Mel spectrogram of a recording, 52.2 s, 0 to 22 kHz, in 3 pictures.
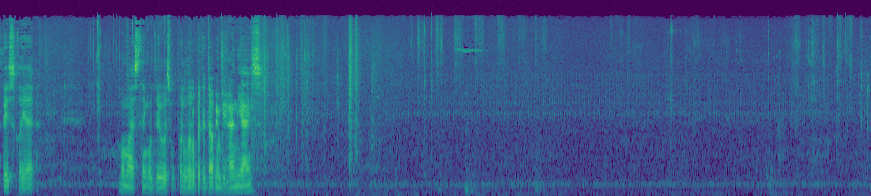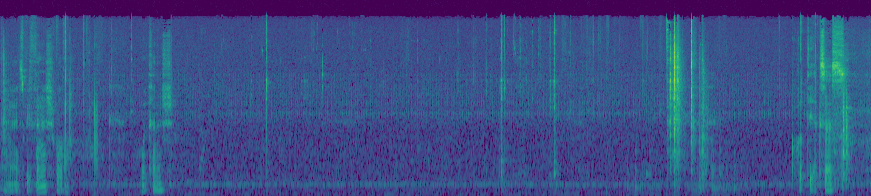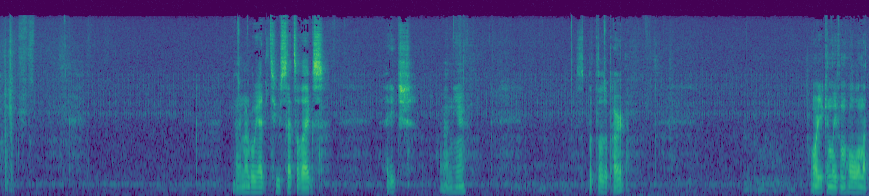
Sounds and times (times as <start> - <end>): Speech: 0.0 - 0.8, 2.4 - 5.3, 17.5 - 18.8, 20.2 - 21.0, 33.3 - 34.4, 39.5 - 41.4, 42.5 - 44.2, 46.4 - 47.4, 51.0 - 52.2.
